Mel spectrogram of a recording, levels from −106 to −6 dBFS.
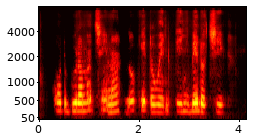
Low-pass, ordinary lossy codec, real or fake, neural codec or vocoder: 7.2 kHz; none; fake; codec, 16 kHz, 2 kbps, X-Codec, WavLM features, trained on Multilingual LibriSpeech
